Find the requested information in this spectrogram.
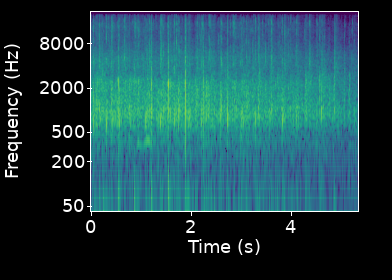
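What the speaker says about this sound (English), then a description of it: "I want to give one more round of applause to our speakers" Audience applause for the speakers at a summit on working with elected officials: a dense, steady stretch of clapping from a sizeable crowd that carries on throughout and thins slightly toward the end.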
